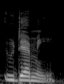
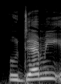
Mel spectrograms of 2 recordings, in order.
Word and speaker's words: Udemy: Next on my list is Udemy. Udemy is spelled U-D-E-M-Y, and it's a learning platform that allows you to purchase and take courses on various subjects.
